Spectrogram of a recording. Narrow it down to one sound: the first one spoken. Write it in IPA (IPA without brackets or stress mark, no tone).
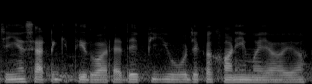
d͡ʒ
